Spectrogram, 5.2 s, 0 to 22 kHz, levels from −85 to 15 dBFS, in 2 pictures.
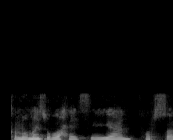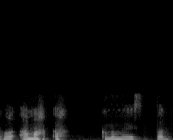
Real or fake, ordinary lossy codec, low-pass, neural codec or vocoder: fake; none; 7.2 kHz; codec, 16 kHz, 1.1 kbps, Voila-Tokenizer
